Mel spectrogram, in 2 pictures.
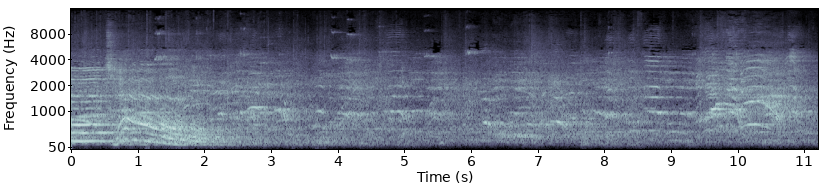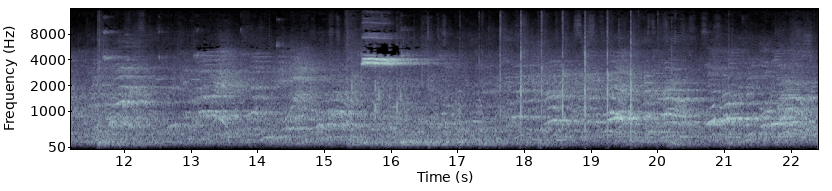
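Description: Girls' basketball game in a gym: the ball bouncing on the hardwood court and voices calling out, echoing in the large hall, loudest in the first couple of seconds. A short, high referee's whistle blast sounds about two-thirds of the way through.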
